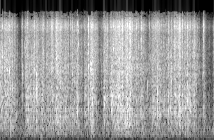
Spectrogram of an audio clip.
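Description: Tissue paper crinkling and rustling as it is unfolded and pulled open by hand, a continuous run of rustles with a short lull about a third of a second in.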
